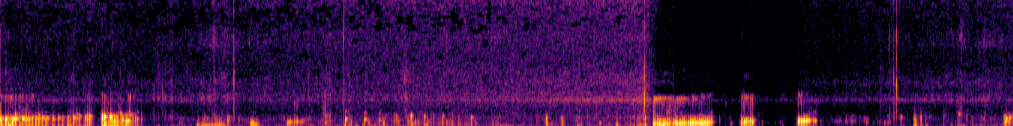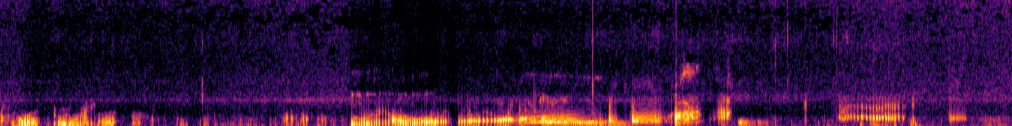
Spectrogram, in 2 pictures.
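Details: Stomach growling (borborygmi): loud, continuous gurgling and rumbling with irregular bubbling pops, ordinary bowel sounds.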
